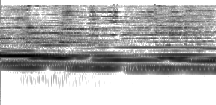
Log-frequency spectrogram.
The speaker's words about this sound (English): Whatever Mesmer was doing with his patients in Vienna, it almost certainly involved his glass harmonica. For one, he always maintained that its sonorous song helped the process.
